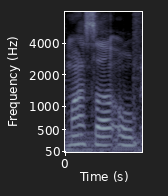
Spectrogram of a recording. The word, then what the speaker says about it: Masaomi: Masaomi. It's four syllables.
